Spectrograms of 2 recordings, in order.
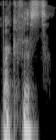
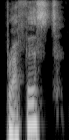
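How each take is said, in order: First: The word is said with a clear K sound. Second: The word is said without a K sound. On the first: This is how it is said now. The speaker calls it right. "So now I enunciate it a bit better" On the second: This is how it was said while growing up. The speaker calls it wrong. "growing up, I always called it breakfast"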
